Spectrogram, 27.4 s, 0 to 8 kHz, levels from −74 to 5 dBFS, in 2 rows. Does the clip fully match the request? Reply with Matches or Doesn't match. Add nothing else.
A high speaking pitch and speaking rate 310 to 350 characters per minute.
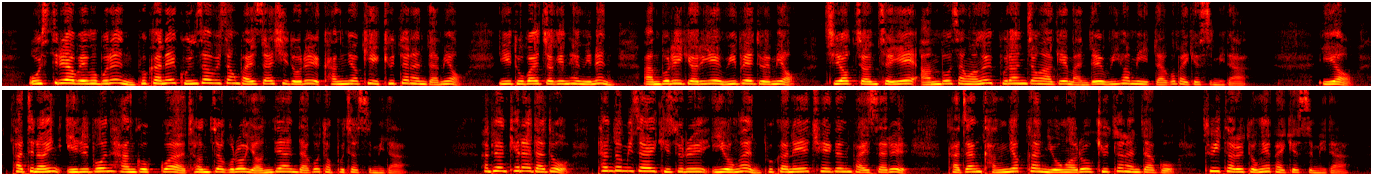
Matches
